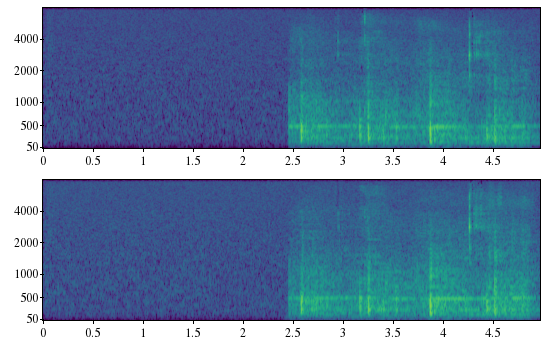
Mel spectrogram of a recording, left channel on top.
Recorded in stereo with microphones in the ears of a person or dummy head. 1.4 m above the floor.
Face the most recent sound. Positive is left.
turn(degrees=-25)  # may be behind; listen again after turning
